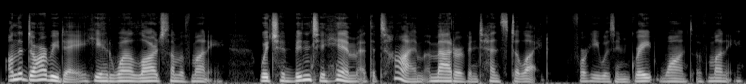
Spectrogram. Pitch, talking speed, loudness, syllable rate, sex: 150 Hz, 255 wpm, -19 LUFS, 6.1 syllables/s, female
